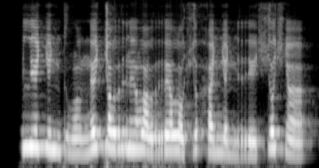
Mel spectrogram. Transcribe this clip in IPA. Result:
lʲ a˦ ʎ ɛ˧ ɲ dʱ õ˨ lˠ n ɛ˦ ɟ ʌ˧ lˠ r ĩ˧ lˠ ʌ˨ lˠ r e˧ lˠ o˨ ç ʌ˦ h a˧ ɲ a˨ ɲ r e˨ ç ʌ˦ ç ã˨

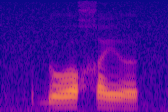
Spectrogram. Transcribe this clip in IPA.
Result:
ɗ o χ e ə̯

